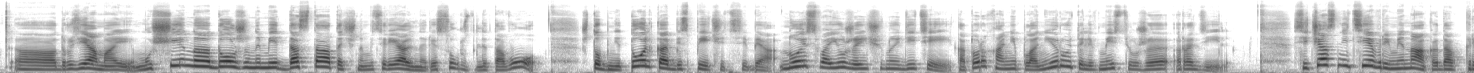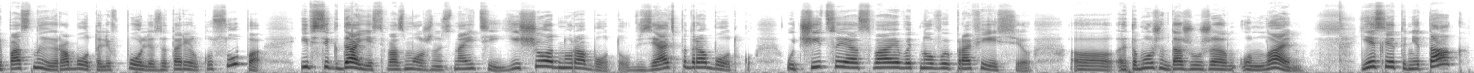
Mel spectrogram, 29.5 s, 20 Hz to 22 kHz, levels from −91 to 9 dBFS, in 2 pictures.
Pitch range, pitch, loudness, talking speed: 165-245 Hz, 195 Hz, -22 LUFS, 130 wpm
